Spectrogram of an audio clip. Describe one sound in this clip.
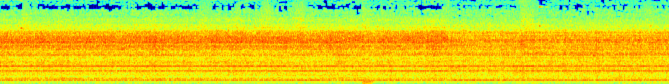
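A metal lathe hums and whines steadily.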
